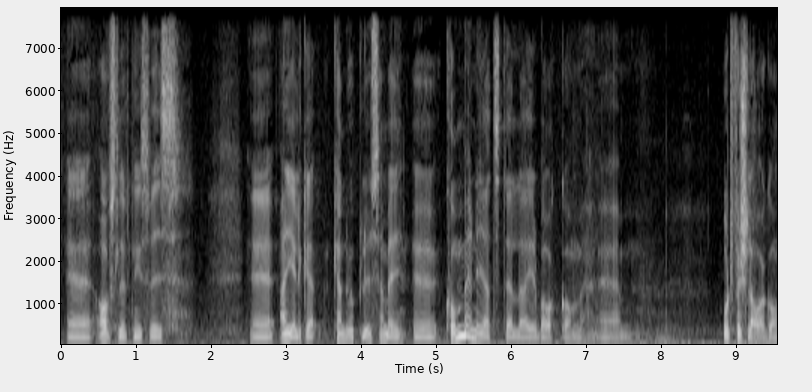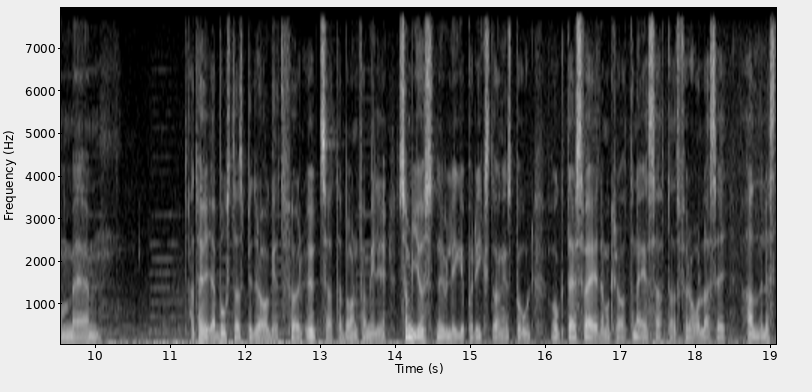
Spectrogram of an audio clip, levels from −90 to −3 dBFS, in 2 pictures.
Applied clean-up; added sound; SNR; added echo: none; Sliding door; 13 dB; none.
